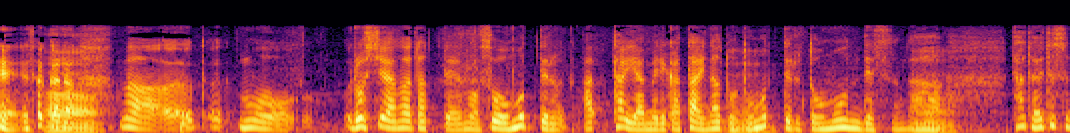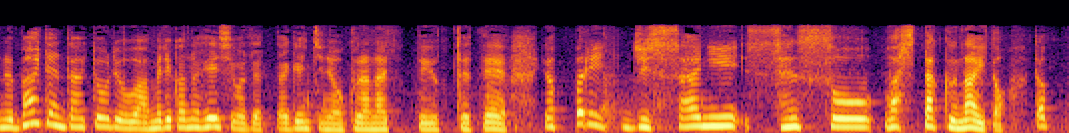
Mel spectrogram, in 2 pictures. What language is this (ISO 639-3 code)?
jpn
